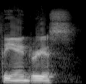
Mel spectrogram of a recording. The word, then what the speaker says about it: Theandrias: Um, you can call me Theandrias. The Yes. How do I spell that? Uh, however you like. As long as it's pronounced the Andreas should be good.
